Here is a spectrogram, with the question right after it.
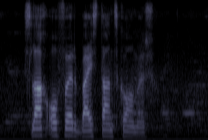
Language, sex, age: Afrikaans, male, 19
